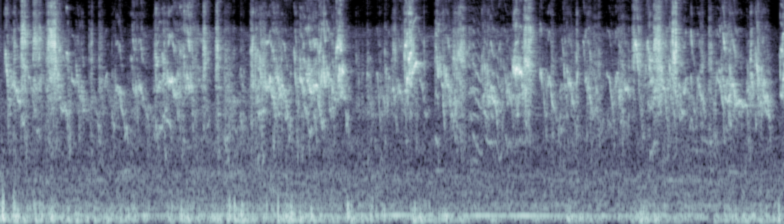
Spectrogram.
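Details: Harsh budgerigar squawks and rapid chirps mingle in continuous chatter, with a low droning hum in the background.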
